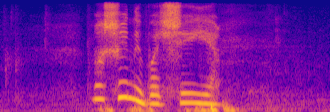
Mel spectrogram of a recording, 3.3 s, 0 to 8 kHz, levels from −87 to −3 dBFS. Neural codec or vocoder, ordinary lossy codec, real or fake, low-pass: none; none; real; 7.2 kHz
